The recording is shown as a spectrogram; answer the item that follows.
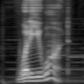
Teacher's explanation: The words connect. The do you becomes ju.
